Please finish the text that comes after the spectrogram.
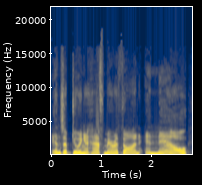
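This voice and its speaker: Male radio host, chatty and upbeat, slightly high voice, dry studio mic. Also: measured pace, dry recording. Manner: upbeat, chatty, talks in long run-on sentences. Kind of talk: conversational radio hosting.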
